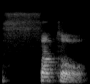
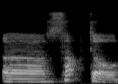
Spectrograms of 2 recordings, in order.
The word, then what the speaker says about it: subtle: For example, like in the word subtle, I thought that it was pronounced subtle, but turns out it's pronounced subtle. So yeah, it's kind of hard to recognize them actually.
